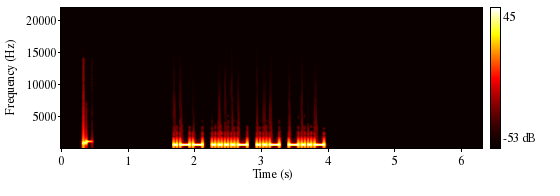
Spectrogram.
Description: Morse code, heard as a keyed tone, about 25 wpm, 700 Hz. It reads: W4UX
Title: Call Signs - 25wpm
